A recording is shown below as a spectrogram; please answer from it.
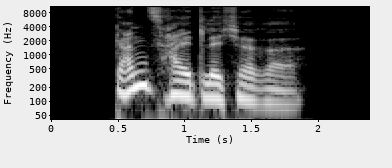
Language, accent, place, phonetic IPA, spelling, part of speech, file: German, Germany, Berlin, [ˈɡant͡shaɪ̯tlɪçəʁə], ganzheitlichere, adjective, De-ganzheitlichere.ogg
- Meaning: inflection of ganzheitlich: 1. strong/mixed nominative/accusative feminine singular comparative degree 2. strong nominative/accusative plural comparative degree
